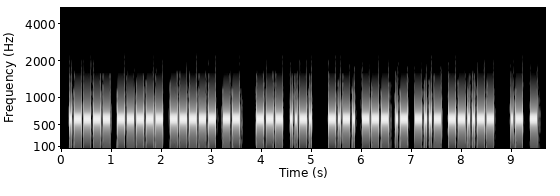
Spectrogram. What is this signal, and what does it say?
Morse code, heard as a keyed tone, about 25 wpm, 600 Hz. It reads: 100M OF COAX, AT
